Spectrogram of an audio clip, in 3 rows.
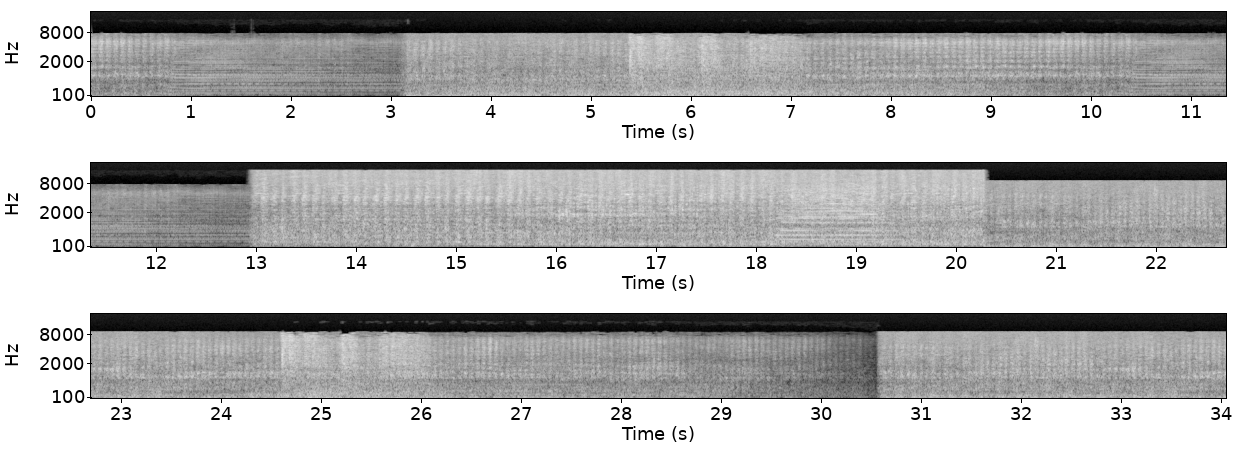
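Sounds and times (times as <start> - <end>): train rumble and clatter: 0.0 - 34.0
train horn: 0.6 - 3.2, 10.3 - 13.0, 17.2 - 20.3.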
